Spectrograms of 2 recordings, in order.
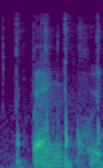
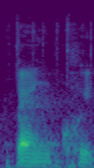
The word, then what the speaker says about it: banquet: 它很像呢？banquet，这个时候 t 就发音了，banquet，而且重音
